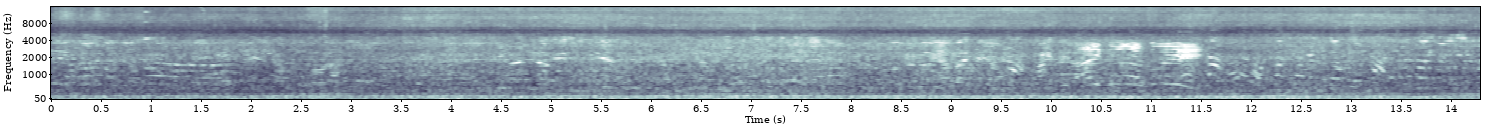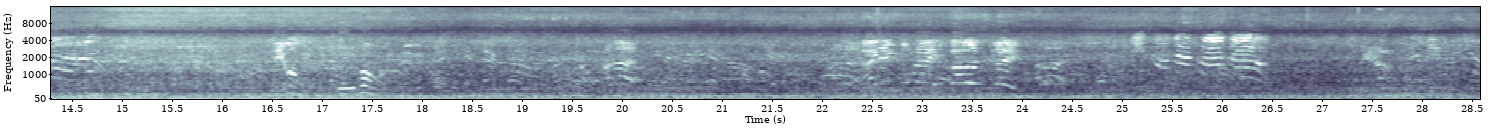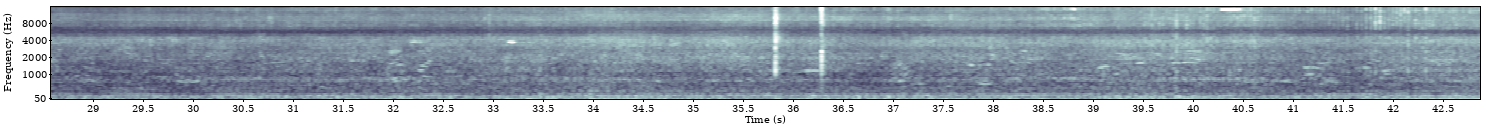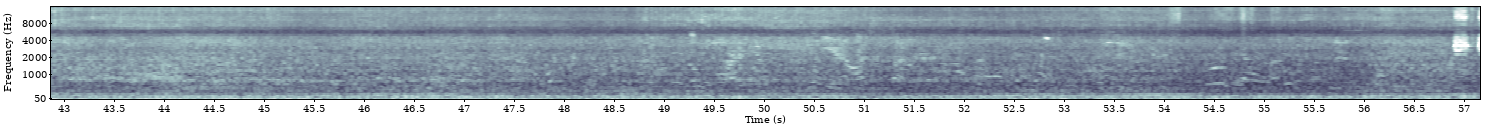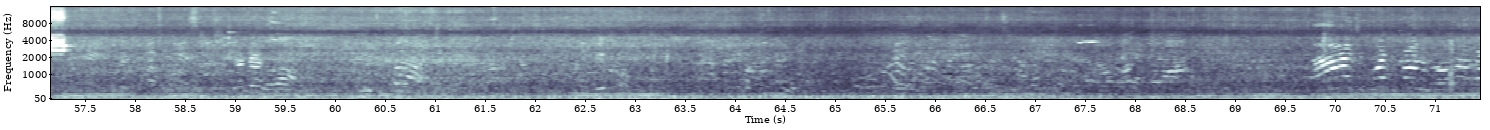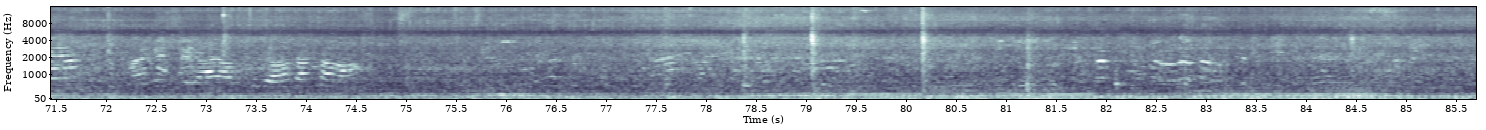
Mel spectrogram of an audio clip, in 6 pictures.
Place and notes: {
  "title": "Sec., Jiangning Rd., 板橋區, New Taipei City - Walking in the traditional market",
  "date": "2015-07-29 17:45:00",
  "description": "Walking through the traditional market, Cries of street vendors, A large of motorcycles and people are moving in the same street",
  "latitude": "25.03",
  "longitude": "121.47",
  "altitude": "15",
  "timezone": "Asia/Taipei"
}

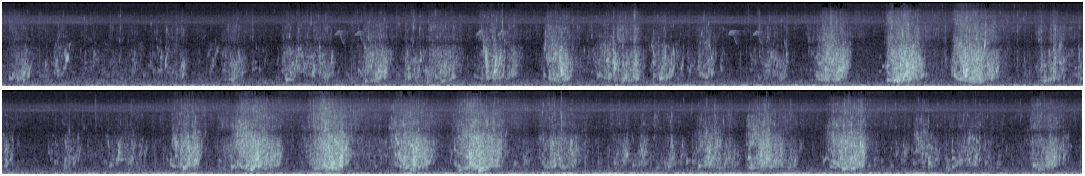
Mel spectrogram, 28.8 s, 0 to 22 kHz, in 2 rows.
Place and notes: {
  "title": "Lithuania, Tauragnai, at lake Tauragnas",
  "date": "2012-08-31 15:50:00",
  "latitude": "55.45",
  "longitude": "25.87",
  "altitude": "168",
  "timezone": "Europe/Vilnius"
}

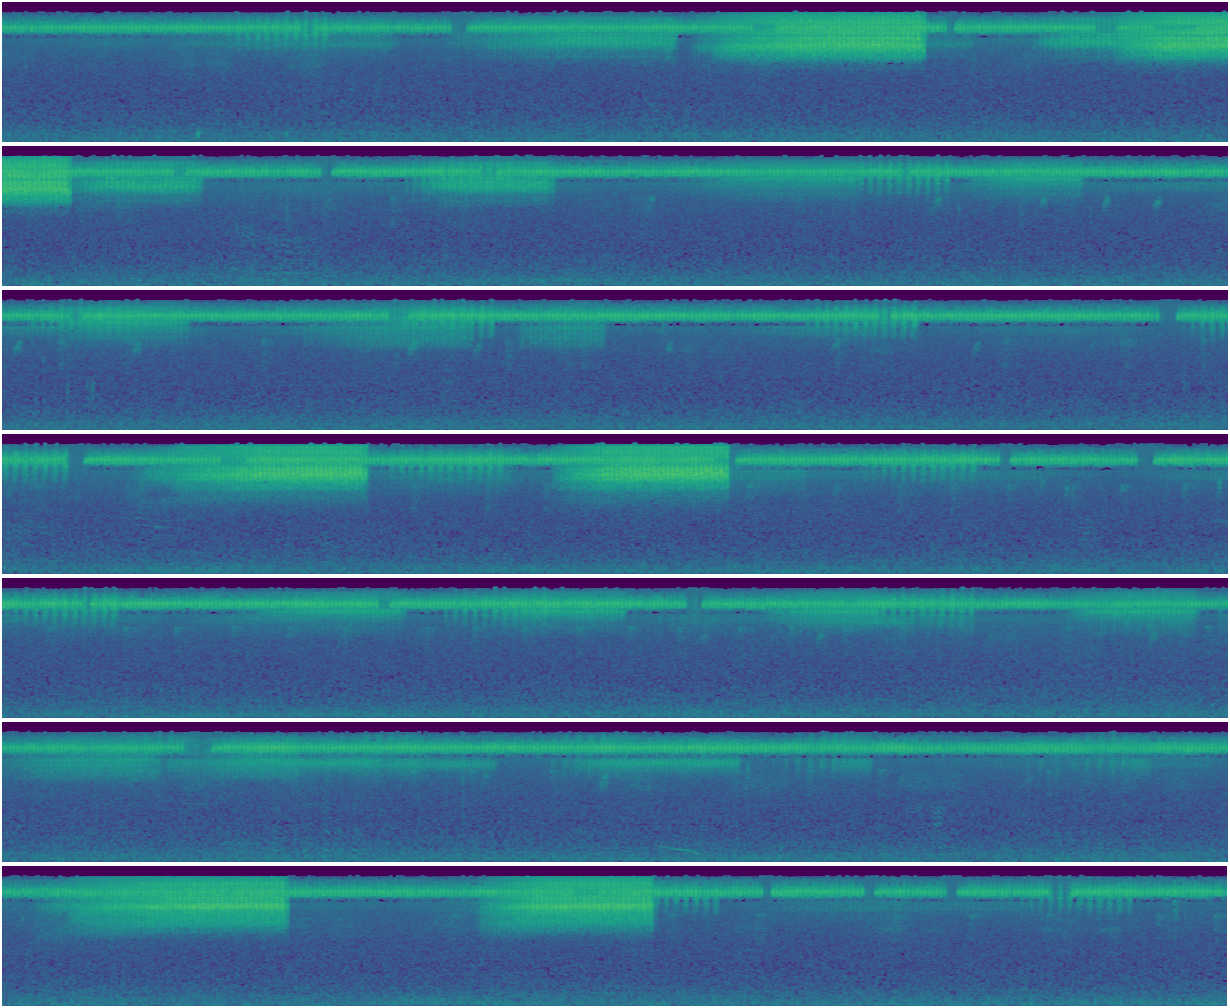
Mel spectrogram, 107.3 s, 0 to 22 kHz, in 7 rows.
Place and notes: {
  "title": "Erlangen, Deutschland - grasshoppers",
  "date": "2012-08-31 16:13:00",
  "description": "sunny afternoon, grasshoppers - olympus ls-5",
  "latitude": "49.60",
  "longitude": "10.95",
  "altitude": "294",
  "timezone": "Europe/Berlin"
}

